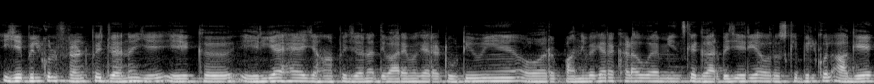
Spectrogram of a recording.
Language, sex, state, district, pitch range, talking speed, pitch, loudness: Hindi, male, Delhi, New Delhi, 135-150 Hz, 240 wpm, 140 Hz, -16 LUFS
